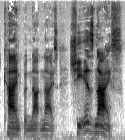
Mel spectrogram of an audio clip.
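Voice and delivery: very slow, each word weighted; slow careful emphasis; slow emphatic clarification. Real, not acted. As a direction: spell out the point deliberately. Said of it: "I would like to clarify".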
